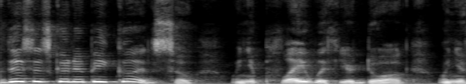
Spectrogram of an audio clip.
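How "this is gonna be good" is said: high, bright, happy dog thoughts; eager dog voice. Retold or imitated. Dog hearing its name, excited for something good. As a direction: sound like a dog expecting a treat. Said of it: "it says".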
